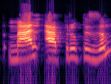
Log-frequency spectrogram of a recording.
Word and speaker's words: malapropism: Coming to this one analogy malapropism malappropism that's how it is announced pronounced and malaprop was the name of a character Mrs.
